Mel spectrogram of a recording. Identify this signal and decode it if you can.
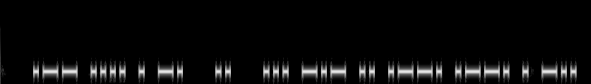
Morse code, heard as a keyed tone, about 25 wpm, 600 Hz. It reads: WHEN I SKIPPED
